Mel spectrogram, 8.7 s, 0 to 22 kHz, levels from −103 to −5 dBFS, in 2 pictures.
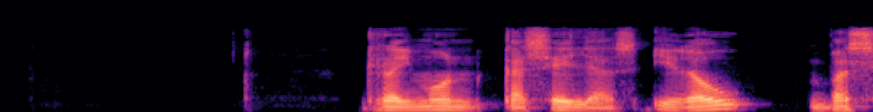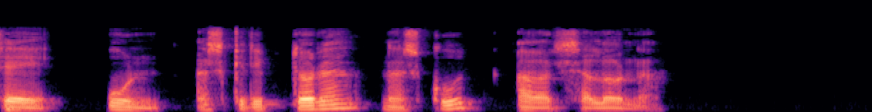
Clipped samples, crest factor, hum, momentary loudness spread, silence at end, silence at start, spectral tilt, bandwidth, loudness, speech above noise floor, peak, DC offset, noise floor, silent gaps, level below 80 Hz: under 0.1%; 22 dB; none; 9 LU; 1.1 s; 1.85 s; -5.5 dB/octave; 8 kHz; -25 LUFS; over 66 dB; -4 dBFS; under 0.1%; under -90 dBFS; none; -56 dBFS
